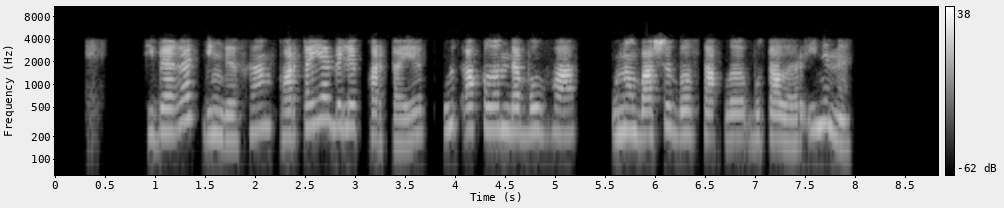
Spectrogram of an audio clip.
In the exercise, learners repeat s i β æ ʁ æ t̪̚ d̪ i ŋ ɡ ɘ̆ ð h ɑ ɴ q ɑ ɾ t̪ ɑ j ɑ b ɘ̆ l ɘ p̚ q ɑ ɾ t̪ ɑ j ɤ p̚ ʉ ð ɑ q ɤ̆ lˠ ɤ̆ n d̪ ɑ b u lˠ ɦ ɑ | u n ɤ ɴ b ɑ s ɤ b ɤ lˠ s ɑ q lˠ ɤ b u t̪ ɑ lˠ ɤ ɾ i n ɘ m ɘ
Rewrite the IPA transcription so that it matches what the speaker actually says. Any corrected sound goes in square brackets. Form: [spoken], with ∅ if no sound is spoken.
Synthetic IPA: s i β æ ʁ æ t̪̚ d̪ i ŋ ɡ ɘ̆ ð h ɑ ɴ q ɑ ɾ t̪ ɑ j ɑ b ɘ̆ l ɘ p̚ q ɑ ɾ t̪ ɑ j ɤ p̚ ʉ ð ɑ q ɤ̆ lˠ ɤ̆ n d̪ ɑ b u lˠ ɦ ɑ | u n ɤ ɴ b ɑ [ʃ] ɤ b ɤ lˠ s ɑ q lˠ ɤ b u t̪ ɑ lˠ ɤ ɾ i n ɘ m ɘ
